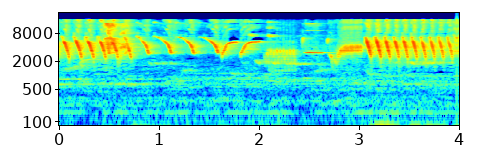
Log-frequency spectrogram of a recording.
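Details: Gacor canary with an ornate 'cengkok mewah' song, played to prompt other canaries to join in: fast falling sweeps, a run of downward-curving whistles, a brief flat tone, then a rapid high trill.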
